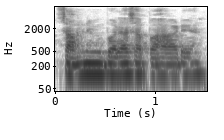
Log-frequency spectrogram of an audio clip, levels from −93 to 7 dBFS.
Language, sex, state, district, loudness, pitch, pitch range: Hindi, male, Bihar, Muzaffarpur, -21 LUFS, 120 Hz, 115-120 Hz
